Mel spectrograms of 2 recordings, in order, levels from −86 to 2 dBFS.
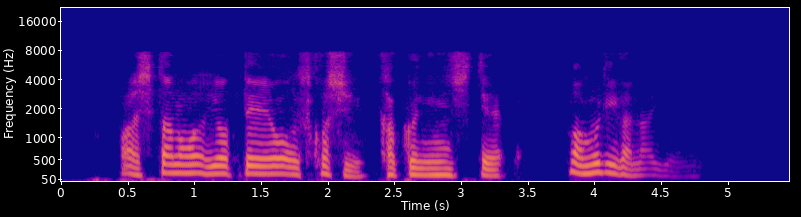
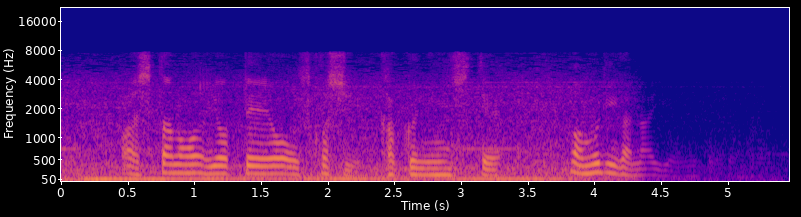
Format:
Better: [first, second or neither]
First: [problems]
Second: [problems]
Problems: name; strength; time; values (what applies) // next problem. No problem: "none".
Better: second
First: noise reduction (neural mask model Resemble Enhance denoiser)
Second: none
